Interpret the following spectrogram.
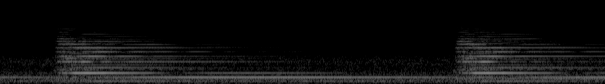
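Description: A church bell tolling: two single strikes about four seconds apart, each ringing on and slowly fading.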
